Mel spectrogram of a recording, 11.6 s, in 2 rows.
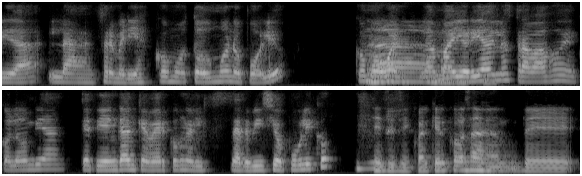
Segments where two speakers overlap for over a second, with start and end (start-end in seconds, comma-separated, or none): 3.6-5.0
